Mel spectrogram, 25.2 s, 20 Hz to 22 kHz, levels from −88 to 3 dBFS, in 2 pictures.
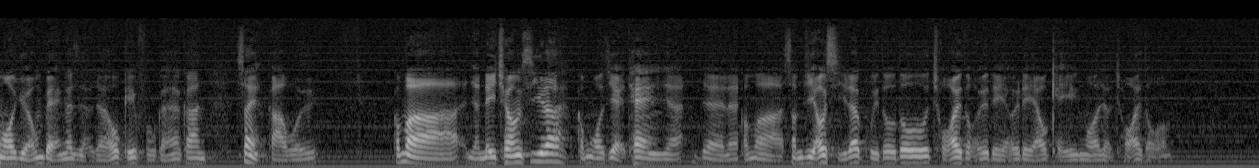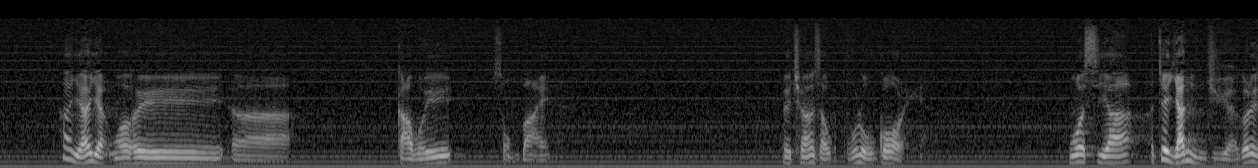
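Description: Damaged data in a compressed stream shows up as short glitches around 7.36 to 7.39 s, then 9.69 and 20.92 s: the decoder loses sync and hunts for the next frame.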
